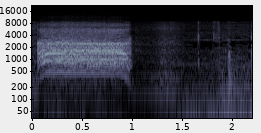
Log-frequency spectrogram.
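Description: A loud scream-like 'AUUUGHHHH!' held on one steady pitch for about a second, then cut off abruptly. A few faint knocks follow near the end.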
